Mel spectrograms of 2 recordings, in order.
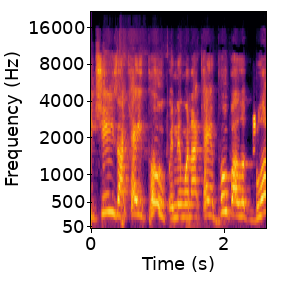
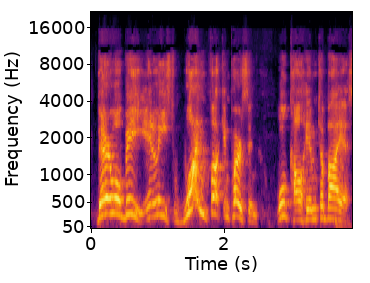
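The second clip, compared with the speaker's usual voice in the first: ordinary delivery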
